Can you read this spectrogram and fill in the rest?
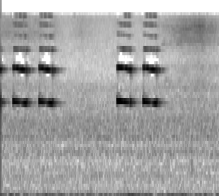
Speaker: вот этот звуковой сигнал помогает определить неисправность при диагностике есть список неисправностей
